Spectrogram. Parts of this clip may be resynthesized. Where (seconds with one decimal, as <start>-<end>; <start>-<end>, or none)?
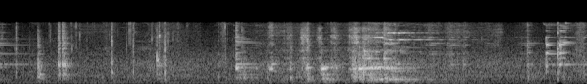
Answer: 2.6-4.1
